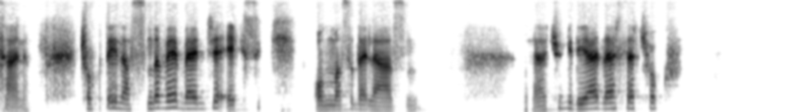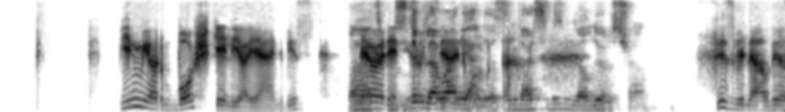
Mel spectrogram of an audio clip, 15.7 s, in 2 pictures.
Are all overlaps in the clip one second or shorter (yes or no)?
no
